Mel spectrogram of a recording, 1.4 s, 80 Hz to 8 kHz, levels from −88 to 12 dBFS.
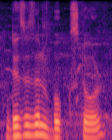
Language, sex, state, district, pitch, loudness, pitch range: English, male, Assam, Kamrup Metropolitan, 145 Hz, -15 LUFS, 125-160 Hz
